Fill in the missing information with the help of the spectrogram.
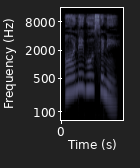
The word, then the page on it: ಆಣೆಗೋಸಣೆ: Kannada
